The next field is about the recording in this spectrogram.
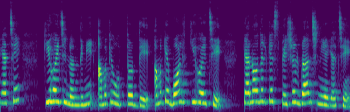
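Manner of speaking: usual speaking voice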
